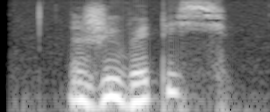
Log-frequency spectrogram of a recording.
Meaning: 1. painting 2. pictures, paintings
- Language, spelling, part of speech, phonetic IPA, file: Russian, живопись, noun, [ˈʐɨvəpʲɪsʲ], Ru-живопись.ogg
